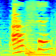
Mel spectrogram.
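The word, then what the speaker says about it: Aachen: Puedes decirlo AGE, ajá, o en español Aquisgrán.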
